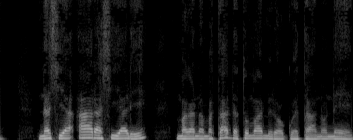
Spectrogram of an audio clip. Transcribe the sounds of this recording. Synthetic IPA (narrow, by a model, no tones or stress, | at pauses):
naɕiaʔaɾaɕiaɾe | maɣanamataːdatomameɾɔːɡɔɛtaːnɔnɛːɾe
